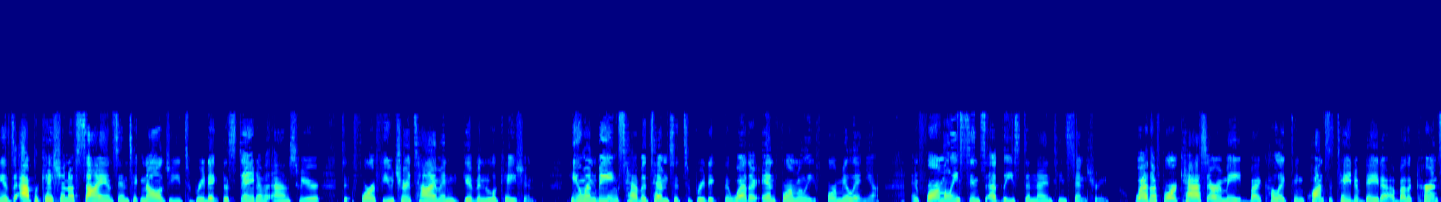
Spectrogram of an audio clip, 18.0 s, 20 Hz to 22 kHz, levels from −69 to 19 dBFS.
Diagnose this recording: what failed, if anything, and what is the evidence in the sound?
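Codec stage: plainly audible AAC compression throughout the speech, with nothing above 9.8 kHz, likely from low-bitrate AAC-LC near 32 kbps discarding the upper band.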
